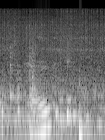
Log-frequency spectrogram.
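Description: Young men's voices making short, falling "oh" sounds, one about half a second in and another near the end.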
